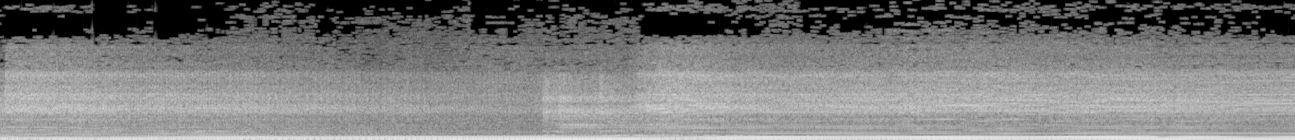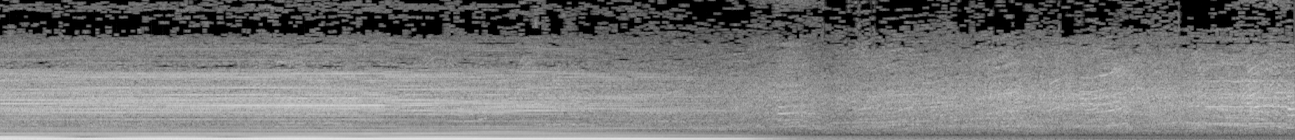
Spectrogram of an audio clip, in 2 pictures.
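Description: Live rock band holding its final chord, electric guitars and bass ringing out on steady sustained notes. The chord stops about twenty seconds in, leaving much quieter background noise.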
